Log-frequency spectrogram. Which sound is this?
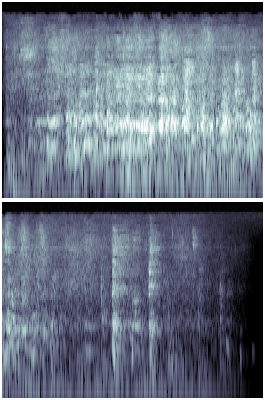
LaughLaugh in medium theatreRecorded with MD and Sony mic, above the people
laugh, theatre, audience, prague, auditorium, czech, crowd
